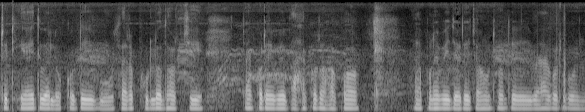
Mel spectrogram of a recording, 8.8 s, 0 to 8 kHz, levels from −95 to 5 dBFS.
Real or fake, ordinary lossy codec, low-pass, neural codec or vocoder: real; AAC, 48 kbps; 7.2 kHz; none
